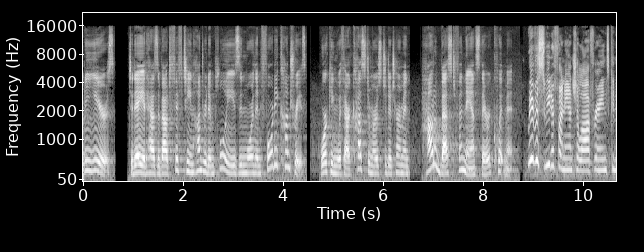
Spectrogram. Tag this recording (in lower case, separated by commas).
speech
